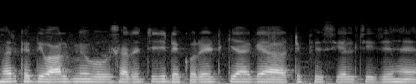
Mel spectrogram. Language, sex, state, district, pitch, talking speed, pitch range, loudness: Hindi, male, Jharkhand, Deoghar, 120 Hz, 200 wpm, 115-125 Hz, -16 LUFS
